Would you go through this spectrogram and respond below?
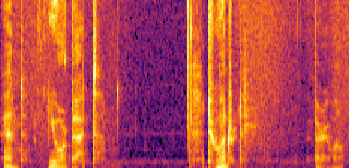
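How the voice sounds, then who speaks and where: A man in a soft-spoken, whispered ASMR roleplay as a casino dealer, speaking in a polite, formal, deferential way. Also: fairly low pitch, extremely slow.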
